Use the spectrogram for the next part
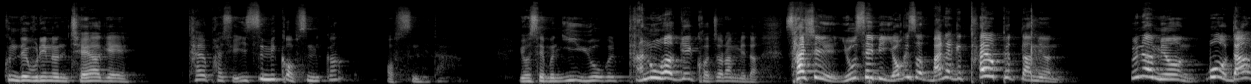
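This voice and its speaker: A middle-aged male pastor preaching a sermon, reading scripture aloud and asking the congregation questions he then answers himself. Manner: reads scripture aloud after calling out "시작"; shifts between loud emphatic lines and quiet low endings.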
